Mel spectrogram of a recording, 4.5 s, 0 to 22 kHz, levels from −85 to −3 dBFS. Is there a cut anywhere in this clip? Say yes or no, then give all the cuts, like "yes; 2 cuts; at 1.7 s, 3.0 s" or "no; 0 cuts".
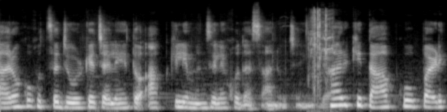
yes; 1 cut; at 3.1 s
